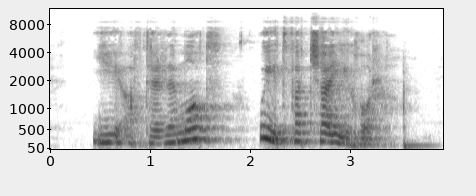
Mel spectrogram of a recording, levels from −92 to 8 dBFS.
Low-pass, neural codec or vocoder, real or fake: 10.8 kHz; none; real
